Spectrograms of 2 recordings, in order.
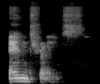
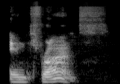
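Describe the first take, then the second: First: The stress is on the first syllable. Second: The stress is on the second syllable. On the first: A place where you enter. "Dun sa smiley face side, it's pronounced as" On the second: To put someone into a trance. "Dun sa wink side, it's pronounced as"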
